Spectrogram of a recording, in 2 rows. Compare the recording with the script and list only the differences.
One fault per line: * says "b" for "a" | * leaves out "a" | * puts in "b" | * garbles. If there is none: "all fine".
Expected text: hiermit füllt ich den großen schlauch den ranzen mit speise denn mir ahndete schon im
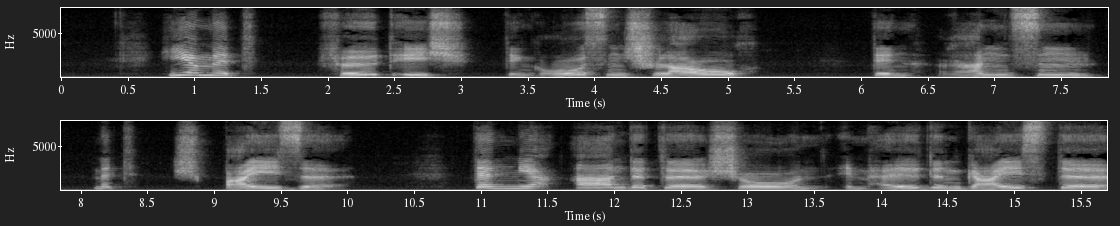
all fine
